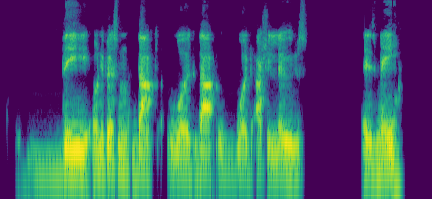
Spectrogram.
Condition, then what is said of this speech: Stuttering. As thinking back to like how I've gotten past my stutter, it's still a very much ongoing process.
